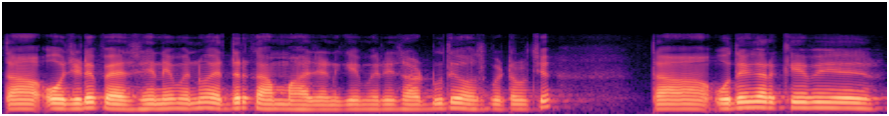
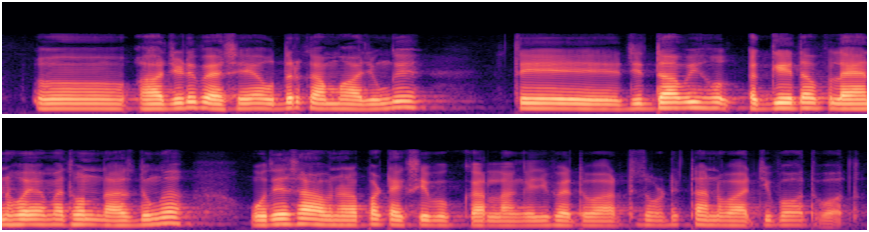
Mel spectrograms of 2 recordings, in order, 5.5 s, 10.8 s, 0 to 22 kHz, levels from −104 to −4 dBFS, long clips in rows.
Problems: background sounds at intervals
